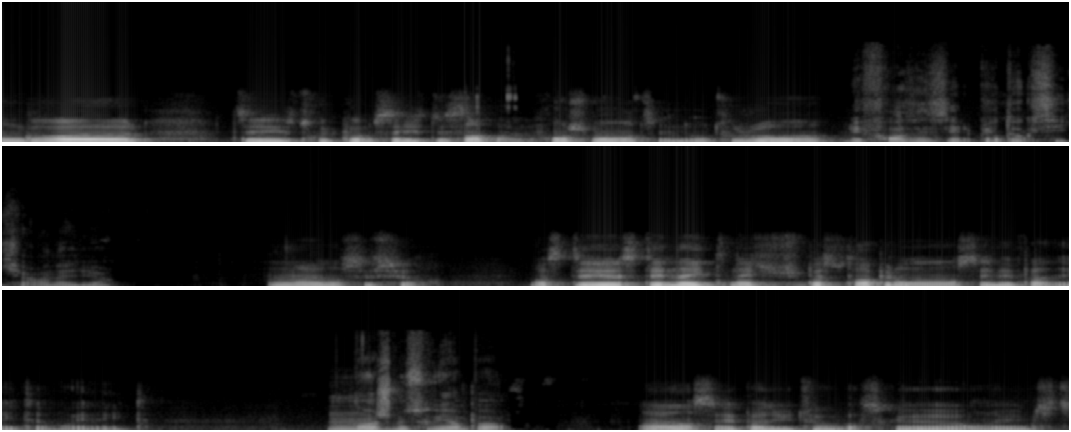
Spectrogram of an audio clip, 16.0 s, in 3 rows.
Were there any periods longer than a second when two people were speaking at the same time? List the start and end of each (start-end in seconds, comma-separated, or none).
none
